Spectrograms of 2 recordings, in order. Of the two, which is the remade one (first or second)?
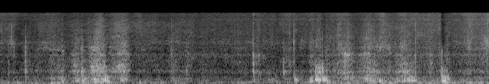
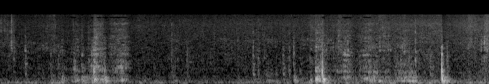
first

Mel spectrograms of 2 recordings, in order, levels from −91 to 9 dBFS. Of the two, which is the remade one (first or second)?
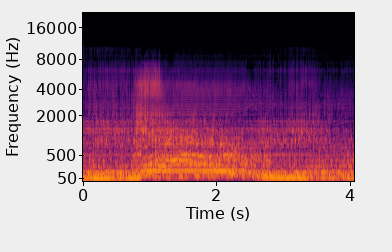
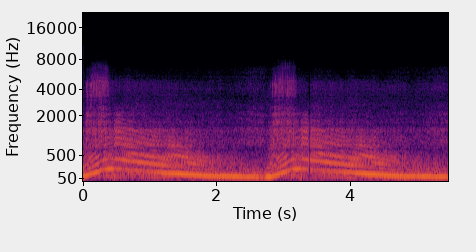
first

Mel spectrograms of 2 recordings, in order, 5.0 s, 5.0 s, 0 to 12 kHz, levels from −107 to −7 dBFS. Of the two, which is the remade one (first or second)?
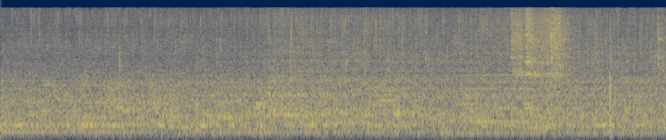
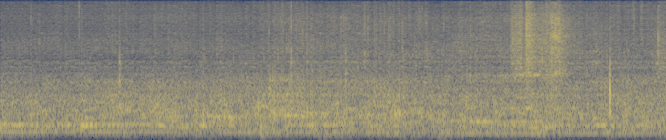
second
